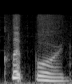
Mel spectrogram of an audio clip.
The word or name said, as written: clipboard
